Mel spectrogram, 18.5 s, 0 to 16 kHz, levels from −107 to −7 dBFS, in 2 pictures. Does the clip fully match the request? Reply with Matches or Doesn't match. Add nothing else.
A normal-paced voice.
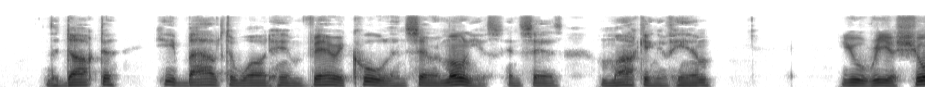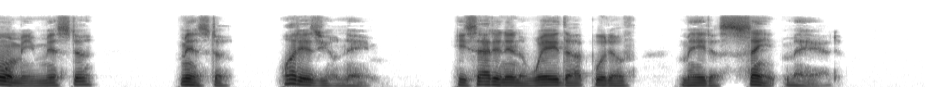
Doesn't match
